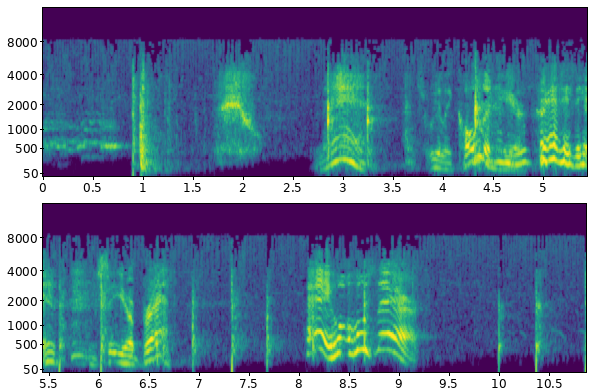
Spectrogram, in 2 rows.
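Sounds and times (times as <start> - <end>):
door shut with a solid thunk: 0.9 - 1.4
speech: 2.7 - 6.9, 8.2 - 9.3
laughter: 4.4 - 6.2.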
